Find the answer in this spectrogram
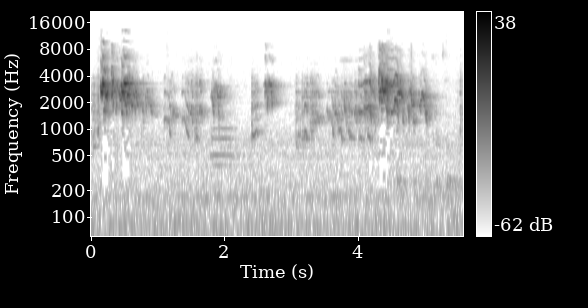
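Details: Pet budgerigars chirping: bursts of scratchy, warbled chatter centred high in pitch, loud at the start and again near the end, with softer twittering notes in between.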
